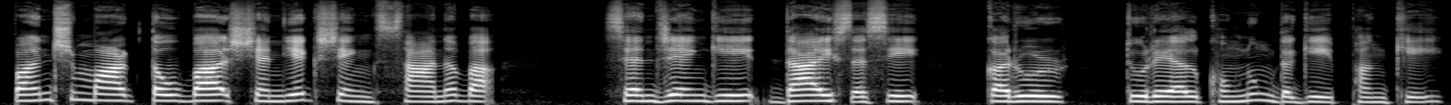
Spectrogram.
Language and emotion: Manipuri, neutral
